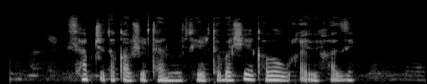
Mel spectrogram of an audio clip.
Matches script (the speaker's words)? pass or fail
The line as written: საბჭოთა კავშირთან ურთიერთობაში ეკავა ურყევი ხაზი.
pass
